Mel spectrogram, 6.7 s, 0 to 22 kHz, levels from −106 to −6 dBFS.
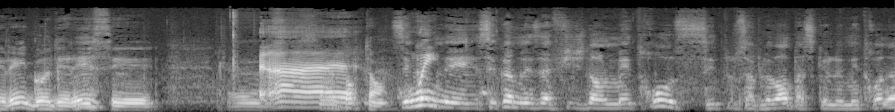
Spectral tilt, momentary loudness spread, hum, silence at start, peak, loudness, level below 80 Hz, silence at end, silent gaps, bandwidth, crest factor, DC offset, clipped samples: -3.5 dB/octave; 16 LU; none; 0 s; -4 dBFS; -23 LUFS; -76 dBFS; 0 s; none; 16 kHz; 20 dB; under 0.1%; under 0.1%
